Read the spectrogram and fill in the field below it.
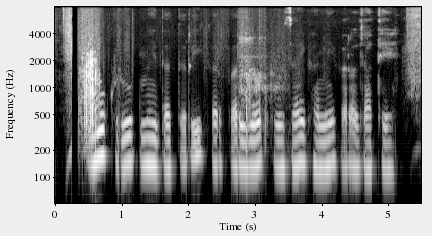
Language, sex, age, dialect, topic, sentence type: Chhattisgarhi, male, 51-55, Northern/Bhandar, agriculture, statement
